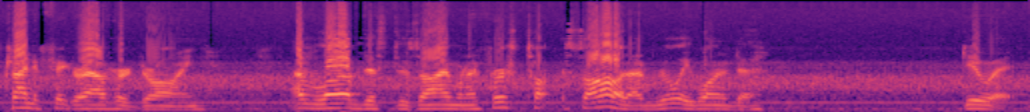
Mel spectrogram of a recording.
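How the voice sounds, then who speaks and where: A man with toothless, slurred speech, chatting casually and haltingly as he demonstrates a craft, thinking aloud while he works. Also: medium pitch, background noise. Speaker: craft vlogger demonstrating wood burning. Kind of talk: casual chat while working.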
